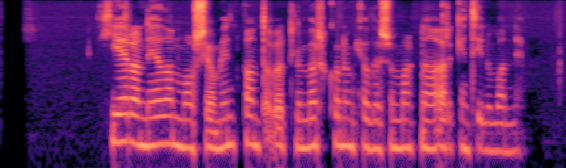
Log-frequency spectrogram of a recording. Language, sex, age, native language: Icelandic, female, 30-39, Icelandic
